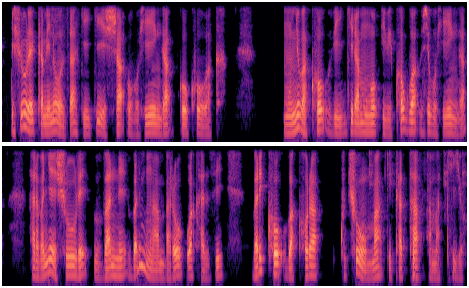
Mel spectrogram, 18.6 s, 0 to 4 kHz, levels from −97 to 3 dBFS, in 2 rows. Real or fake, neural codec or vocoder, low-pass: real; none; 3.6 kHz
